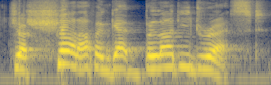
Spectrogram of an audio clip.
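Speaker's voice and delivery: bellow. Acted. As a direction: roar it across the room. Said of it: "bellowed from the showers".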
